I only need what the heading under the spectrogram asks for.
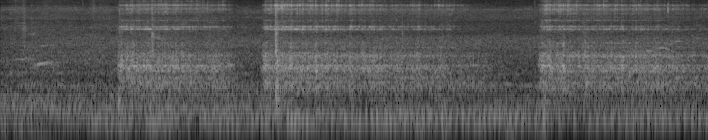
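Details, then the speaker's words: Toyota XLI idling with loud rough whirring growl and thin whine coming and going from a worn AC compressor pulley bearing, louder when driving. "दोस्तों अभी इतनी आवाज़ है, जब ये गाड़ी चल रही हो तो फिर तो बहुत ज़्यादा आवाज़ करता है ये बैरिंग।"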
